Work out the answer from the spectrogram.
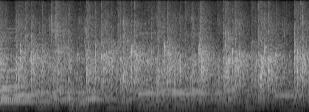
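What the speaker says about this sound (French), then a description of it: "On l'applaudit." A television studio audience applauds with dense, sustained clapping for a few seconds, loud and continuous, over a faint musical backing.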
